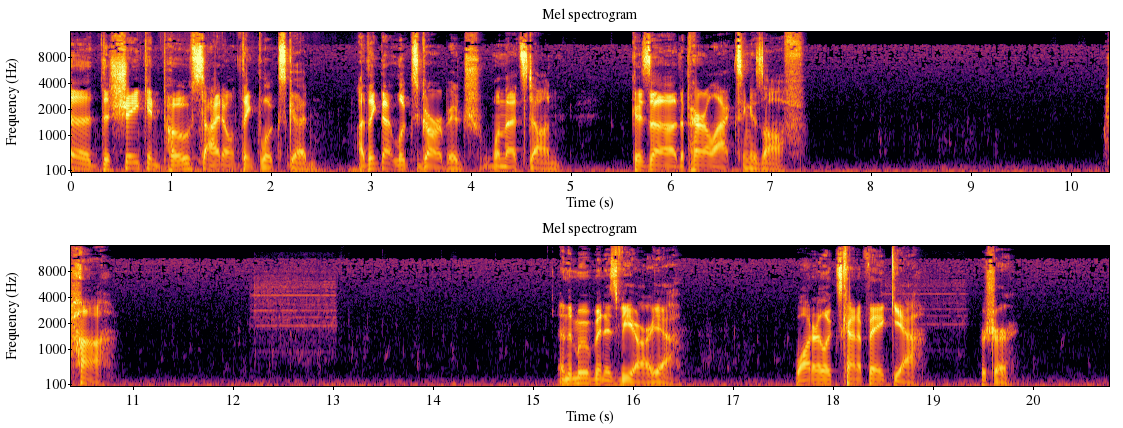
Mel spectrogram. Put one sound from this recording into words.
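A man talks calmly into a close microphone, in bursts with pauses.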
